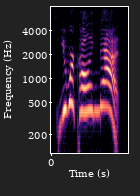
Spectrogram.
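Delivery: squeaky, very high, fast, rising accusing outburst. Retelling how he confronted someone over phone records, imitating a man's voice getting so high. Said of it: "And his voice gets so high".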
